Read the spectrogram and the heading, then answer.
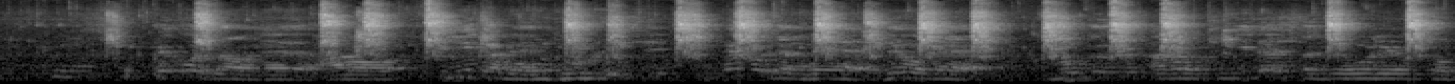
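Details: Java sparrow chicks, four days in a new home, begging while being hand-fed indoors: a steady series of short, hissy high-pitched cheeps repeated several times a second, with soft human speech murmuring underneath.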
